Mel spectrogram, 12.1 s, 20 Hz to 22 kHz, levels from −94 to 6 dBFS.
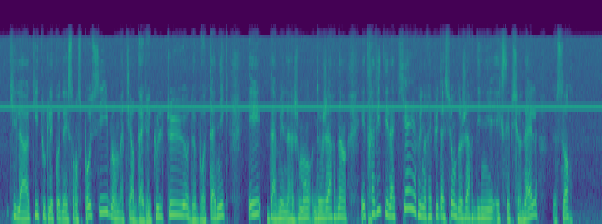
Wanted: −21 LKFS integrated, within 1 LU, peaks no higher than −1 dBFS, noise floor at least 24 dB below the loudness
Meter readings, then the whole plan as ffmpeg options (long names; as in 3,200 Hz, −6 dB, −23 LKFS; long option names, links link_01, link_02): interfering tone 3,100 Hz; level of the tone −35 dBFS; background noise floor −37 dBFS; target noise floor −48 dBFS; integrated loudness −24.0 LKFS; sample peak −12.0 dBFS; target loudness −21.0 LKFS
→ -af "bandreject=frequency=3100:width=30"
-af "afftdn=noise_reduction=11:noise_floor=-37"
-af "volume=3dB"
